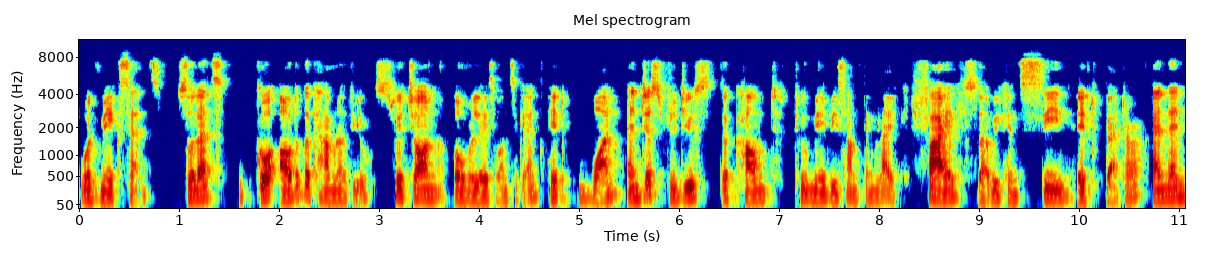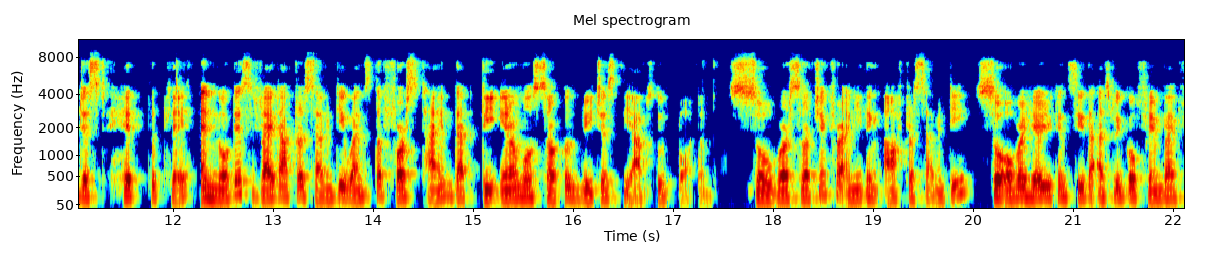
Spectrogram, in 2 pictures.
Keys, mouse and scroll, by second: 1.8 KP_0, 3.5 click, 4.6 KP_1, 5.4 scroll down 2, 8.7-9.9 drag, 9.9 scroll up 3, 10.1-10.6 shift+middle drag, 10.6 shift+space, 12.2 shift+space, 12.7-14.5 drag, 16.4 Left, 16.6 Left, 16.7 Left, 16.9 Left, 17.0 Left, 17.2 Left, 17.3 Right, 17.5 Left, 17.7 Left, 17.8 Left, 17.9 Left, 18.8 Left, 19.1-20.0 Right, 21.0 Left, 21.3 Right, 21.9 Right.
